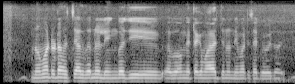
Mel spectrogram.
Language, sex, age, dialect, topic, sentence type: Bengali, male, 18-24, Standard Colloquial, agriculture, statement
